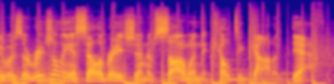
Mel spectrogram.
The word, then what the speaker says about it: Samhain: But in Irish, the MH letter combo is pronounced like a W, so a better approximation of how it should be said is Samhain.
